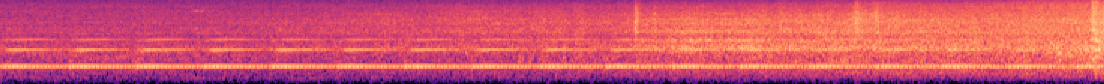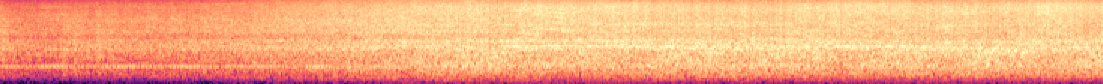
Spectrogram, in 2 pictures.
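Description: A red-and-white Kintetsu electric commuter train approaches and passes close by, its wheels and running gear rising to a loud rush of rail noise from about ten seconds in. Until then a steady, slightly pulsing warning tone rings, fading out as the train draws near.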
